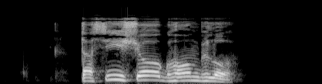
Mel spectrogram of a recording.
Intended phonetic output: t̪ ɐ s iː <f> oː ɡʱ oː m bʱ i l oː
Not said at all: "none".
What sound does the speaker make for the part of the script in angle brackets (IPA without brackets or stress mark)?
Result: ɕ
